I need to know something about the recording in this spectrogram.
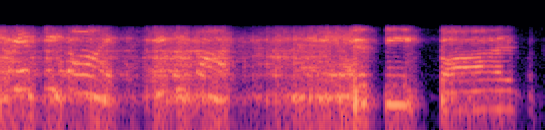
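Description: Game-show audio played from a television's speaker: indistinct voices over a fading music bed, breaking into short separate bursts of voice in the last second or so.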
